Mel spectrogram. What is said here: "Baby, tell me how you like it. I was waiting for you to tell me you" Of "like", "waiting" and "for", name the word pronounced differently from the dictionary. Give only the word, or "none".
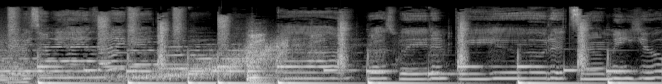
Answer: like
